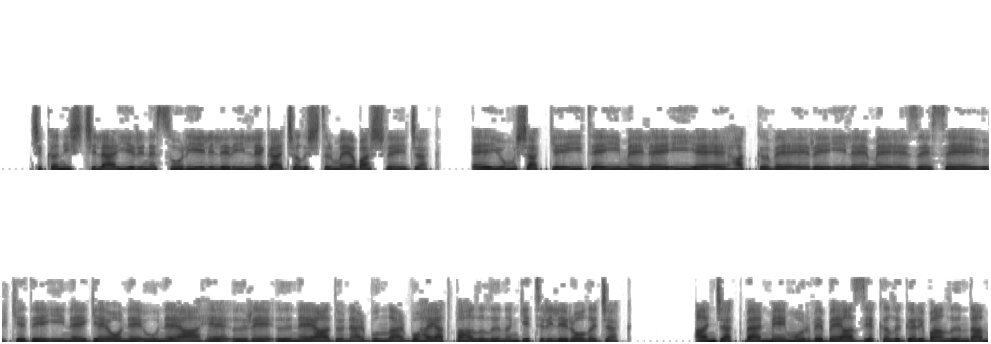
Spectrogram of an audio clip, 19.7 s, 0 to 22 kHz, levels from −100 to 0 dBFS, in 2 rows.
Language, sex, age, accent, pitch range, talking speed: Turkish, female, 30-49, native, 190-225 Hz, 145 wpm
